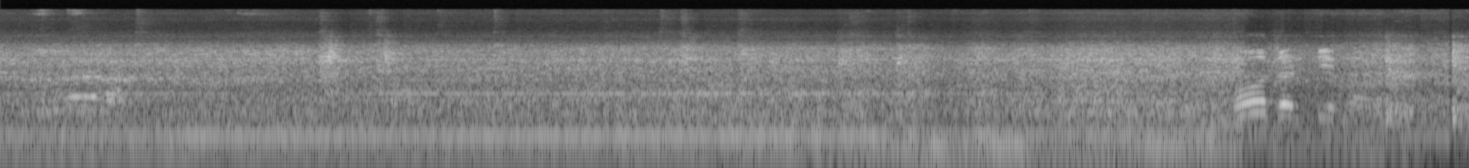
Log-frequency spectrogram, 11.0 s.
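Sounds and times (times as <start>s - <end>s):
deeper train engine note: 0.0s - 10.5s
diesel train engine hum: 0.0s - 11.0s.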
